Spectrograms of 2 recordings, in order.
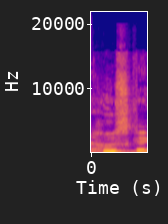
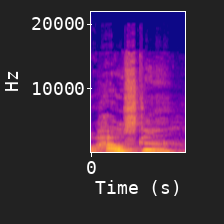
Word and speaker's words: Houska: was going and i i was pronouncing it wrong i was saying the husker castle and he's like oh houska so yeah yeah yeah and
